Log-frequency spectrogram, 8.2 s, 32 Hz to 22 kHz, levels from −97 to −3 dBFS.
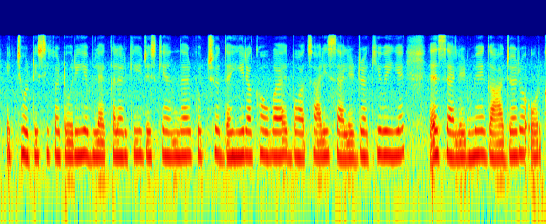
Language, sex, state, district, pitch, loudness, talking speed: Hindi, female, Chhattisgarh, Kabirdham, 235 Hz, -17 LUFS, 190 wpm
